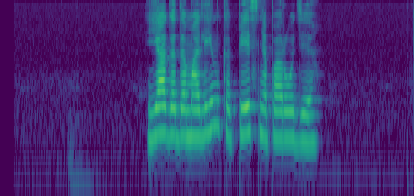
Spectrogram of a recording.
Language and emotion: Russian, neutral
